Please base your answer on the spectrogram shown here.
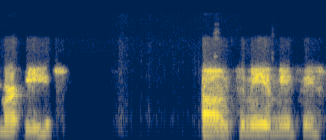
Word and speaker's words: Merhige: Elias, and I'm not sure how to pronounce the last name. It's Merhige. Merhige.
